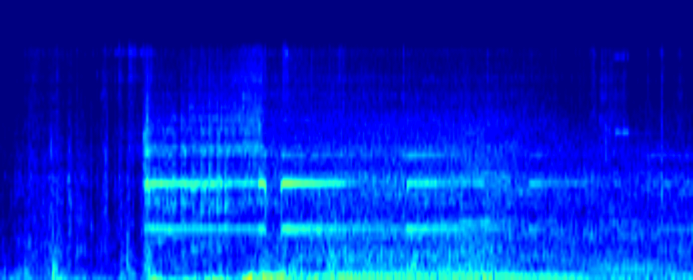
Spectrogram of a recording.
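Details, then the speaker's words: Car air suspension (owner says it 'falls asleep', rear sagging on both sides, front fine): a steady low electric hum with a faint high whine as the pump raises the car back up; the compressor works. "how does that sound i should put an air compressor on this thing just goes all the way back up"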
